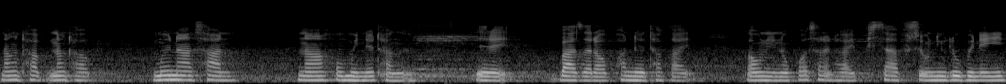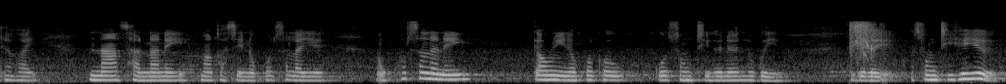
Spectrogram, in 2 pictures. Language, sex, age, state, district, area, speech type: Bodo, female, 30-45, Assam, Chirang, urban, spontaneous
